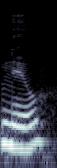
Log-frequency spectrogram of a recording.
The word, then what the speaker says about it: nu: meters per second and nu looks like a v but it's pronounced new like nu it's a greek letter is your frequency which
